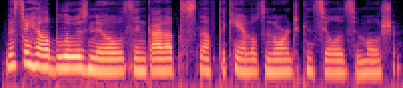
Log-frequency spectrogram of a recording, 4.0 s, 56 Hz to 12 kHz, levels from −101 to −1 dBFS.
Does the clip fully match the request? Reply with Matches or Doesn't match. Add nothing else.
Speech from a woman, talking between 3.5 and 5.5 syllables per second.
Doesn't match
